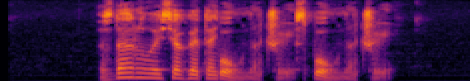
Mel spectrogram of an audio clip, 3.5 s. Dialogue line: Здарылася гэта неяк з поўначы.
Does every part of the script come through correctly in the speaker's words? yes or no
no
